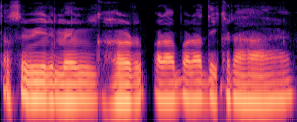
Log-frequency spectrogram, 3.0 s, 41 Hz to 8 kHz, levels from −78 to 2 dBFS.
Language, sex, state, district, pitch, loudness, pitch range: Hindi, male, Bihar, Patna, 110 Hz, -16 LUFS, 110-115 Hz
